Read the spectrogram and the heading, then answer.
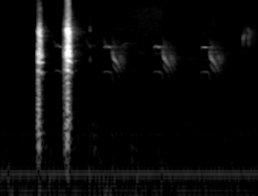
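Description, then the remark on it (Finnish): Two sharp, loud smacking clicks from a small bird in quick succession, an icterine warbler's alarm call, given when someone approaches its nest after the chicks hatch, followed by several softer, fainter chirping notes over a low steady background hum. “Varoitusääni on maiskuttava.”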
